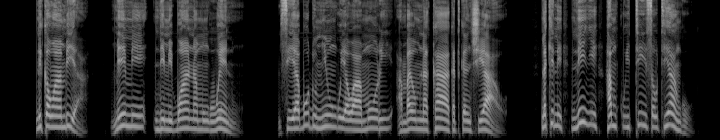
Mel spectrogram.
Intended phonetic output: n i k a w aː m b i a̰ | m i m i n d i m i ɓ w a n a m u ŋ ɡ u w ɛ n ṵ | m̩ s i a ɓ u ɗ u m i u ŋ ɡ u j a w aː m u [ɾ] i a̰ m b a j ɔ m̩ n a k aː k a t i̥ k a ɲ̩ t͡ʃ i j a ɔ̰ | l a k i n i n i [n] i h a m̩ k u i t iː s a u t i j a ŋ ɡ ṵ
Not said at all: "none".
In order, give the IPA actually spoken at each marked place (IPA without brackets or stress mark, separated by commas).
ɾ, ɲ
